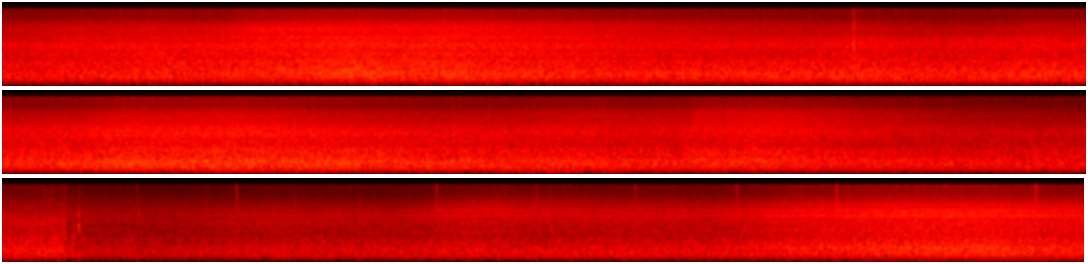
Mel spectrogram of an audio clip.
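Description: A steady rushing noise that swells and fades over several seconds, then drops suddenly to a lower level about three-quarters of the way through.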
